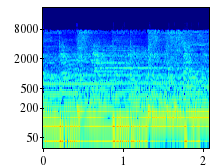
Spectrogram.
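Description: Background music with a steady beat and a bass line that changes note about a second and a half in.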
